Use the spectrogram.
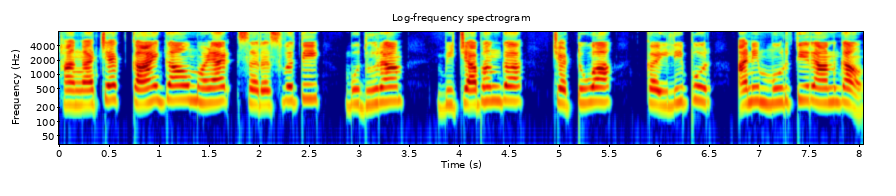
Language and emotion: Goan Konkani, neutral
